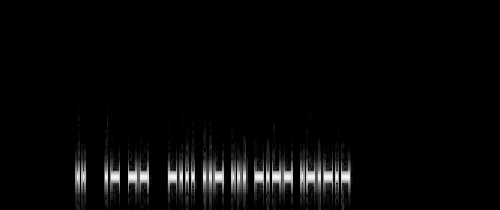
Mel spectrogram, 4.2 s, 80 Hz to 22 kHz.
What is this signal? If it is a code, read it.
Morse code, heard as a keyed tone, about 50 wpm, 700 Hz. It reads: I AM BUSY.
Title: Sentences from Top 1000 Words - Review Part 3 - 50wpm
